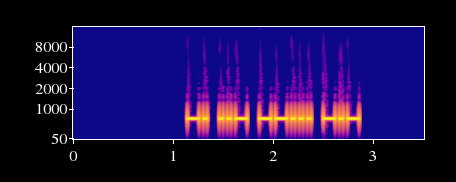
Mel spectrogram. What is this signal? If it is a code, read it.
Morse code, heard as a keyed tone, about 32 wpm, 700 Hz. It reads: NU7K
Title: USA Call Signs - 3x Character Spacing - 30wpm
